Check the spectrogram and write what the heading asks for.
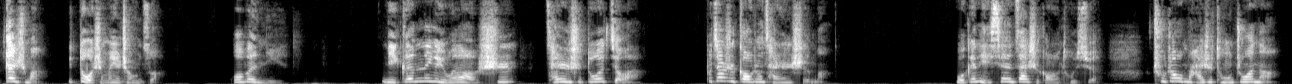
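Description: Audio role-play drama: young woman playing a possessive, contemptuous teen schoolgirl with a high voice, taunting, hurling nonstop abuse. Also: lively intonation, a little fast, pauses often. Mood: furious, abusive. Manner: sneering, taunting, bursts into relentless shouted insults. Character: jealous, domineering teenage girl classmate, contemptuous and possessive. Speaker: voice actor.

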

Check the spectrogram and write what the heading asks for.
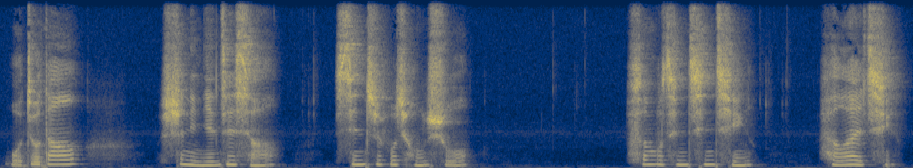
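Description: A high-pitched, slightly gravelly young older sister, voiced by a woman, in a whispered role-play. She is stern and doting, scolding close to the ear and then coaxing softly. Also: little pitch movement, slow pace, long pauses, heavily acted. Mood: angry.

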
